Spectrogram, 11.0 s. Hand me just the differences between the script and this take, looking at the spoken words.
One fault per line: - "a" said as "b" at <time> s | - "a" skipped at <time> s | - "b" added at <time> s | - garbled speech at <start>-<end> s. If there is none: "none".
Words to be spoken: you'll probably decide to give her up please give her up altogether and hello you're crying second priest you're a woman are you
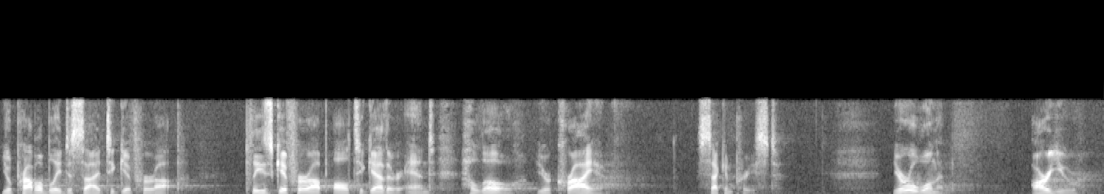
none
